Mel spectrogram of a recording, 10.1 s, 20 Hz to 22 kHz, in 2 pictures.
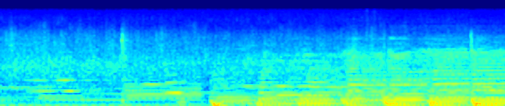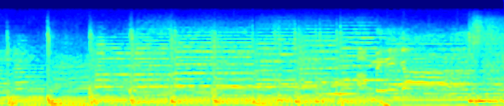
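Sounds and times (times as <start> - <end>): audience applauding: 0.0 - 10.0
band soft held chords: 0.0 - 10.0
bass and drums beat: 1.1 - 10.0.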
